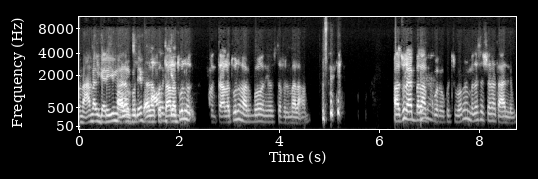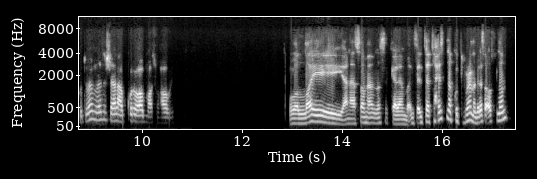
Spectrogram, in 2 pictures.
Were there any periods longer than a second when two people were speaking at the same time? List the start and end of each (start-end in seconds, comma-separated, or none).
0.8-2.1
